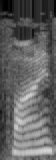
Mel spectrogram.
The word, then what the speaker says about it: Fiennes: this I think Rafe even though his name is spelled Ralph yeah Ralph Fiennes it's race race finds has got to be gay that is my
